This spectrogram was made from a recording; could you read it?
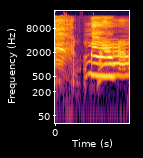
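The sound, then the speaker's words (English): A cat meows: a short, whiny cry, a brief pause, then a longer, drawn-out meow with a slightly falling pitch, heard on its own without talking. “Occasionally I hear a meow.”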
